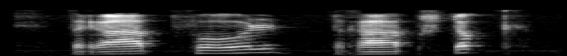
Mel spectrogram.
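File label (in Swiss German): "rabpfohl", alsace Haut-Rhin; pied-de-vigne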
